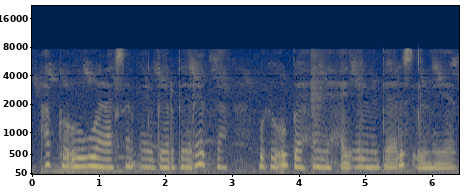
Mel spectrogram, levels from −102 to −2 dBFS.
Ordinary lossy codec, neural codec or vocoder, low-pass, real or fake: AAC, 24 kbps; none; 19.8 kHz; real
